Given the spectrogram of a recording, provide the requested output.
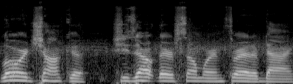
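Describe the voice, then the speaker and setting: A man puts on a gruff character voice at a fairly high pitch. He keeps a moderate pace and fairly even intonation. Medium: read story. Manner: aggressive, shouting.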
